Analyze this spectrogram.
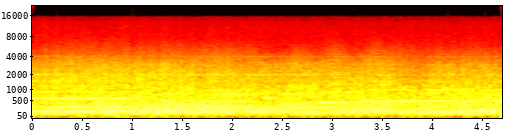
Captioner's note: plane engines revving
